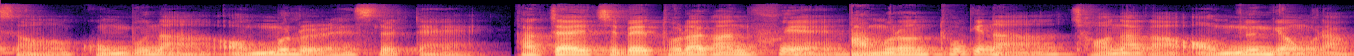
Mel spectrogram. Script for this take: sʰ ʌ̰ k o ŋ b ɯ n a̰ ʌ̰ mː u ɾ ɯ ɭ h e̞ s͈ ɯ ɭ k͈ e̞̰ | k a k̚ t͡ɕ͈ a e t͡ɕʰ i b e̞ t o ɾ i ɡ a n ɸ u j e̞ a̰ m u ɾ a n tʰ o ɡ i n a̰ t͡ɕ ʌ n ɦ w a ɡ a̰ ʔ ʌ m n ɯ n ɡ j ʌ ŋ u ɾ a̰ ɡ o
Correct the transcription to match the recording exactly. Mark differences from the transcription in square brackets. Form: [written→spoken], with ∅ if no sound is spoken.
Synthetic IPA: sʰ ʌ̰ k o ŋ b [ɯ→u] n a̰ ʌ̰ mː u ɾ ɯ ɭ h e̞ s͈ ɯ ɭ [k͈→t͈] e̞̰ | k a k̚ t͡ɕ͈ a e [t͡ɕʰ→t͡ɕ] i b e̞ t o ɾ [i→a] ɡ a n ɸ u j e̞ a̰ m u ɾ [a→ʌ] n tʰ o ɡ i n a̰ t͡ɕ ʌ n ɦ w a ɡ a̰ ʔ ʌ m n ɯ n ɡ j ʌ ŋ u ɾ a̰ ɡ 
